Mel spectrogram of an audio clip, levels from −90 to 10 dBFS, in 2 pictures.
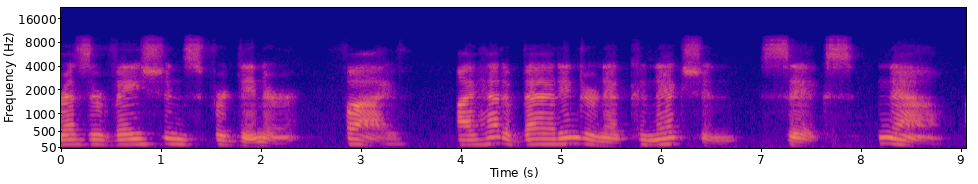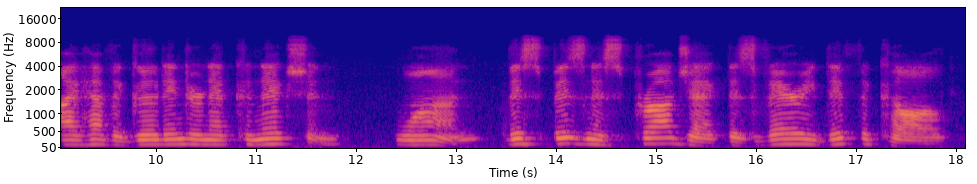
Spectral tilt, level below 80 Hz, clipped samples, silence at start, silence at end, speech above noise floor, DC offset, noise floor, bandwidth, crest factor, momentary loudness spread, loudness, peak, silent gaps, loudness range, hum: -3.5 dB/octave; -72 dBFS; under 0.1%; 0 s; 0.2 s; 37 dB; under 0.1%; -66 dBFS; 10 kHz; 18 dB; 12 LU; -29 LUFS; -10 dBFS; none; 3 LU; none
